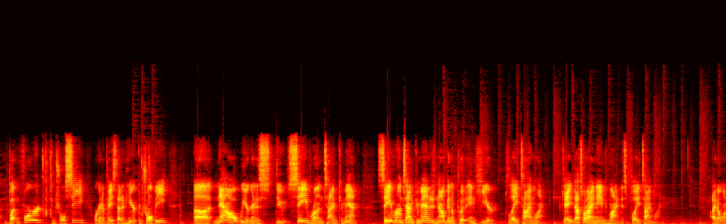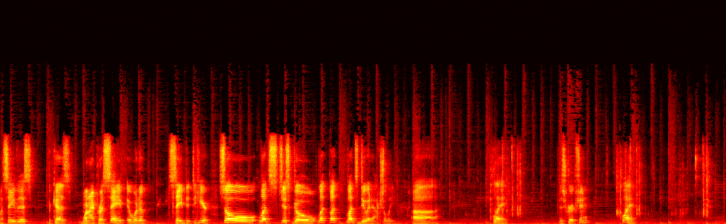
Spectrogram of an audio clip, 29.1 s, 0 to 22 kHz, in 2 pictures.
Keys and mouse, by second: 0.8 ctrl+c, 1.4 click, 2.3 click, 2.8 ctrl+v, 12.5 click, 14.3 click, 21.7 click, 22.6 click, 23.5 click, 24.7 a, 26.0 click, 27.0 a, 28.0 click, 28.5 ctrl+v.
